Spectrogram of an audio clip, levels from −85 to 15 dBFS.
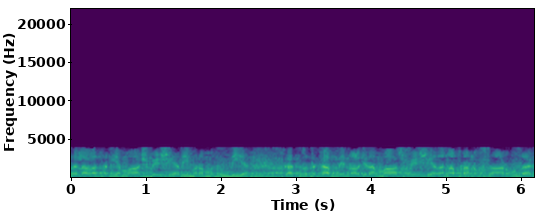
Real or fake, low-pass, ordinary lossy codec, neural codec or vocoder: real; 7.2 kHz; AAC, 16 kbps; none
